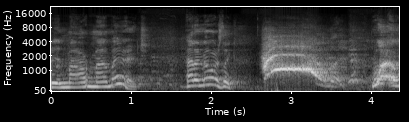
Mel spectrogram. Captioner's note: shrieks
